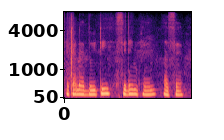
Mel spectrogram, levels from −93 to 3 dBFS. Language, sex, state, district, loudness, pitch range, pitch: Bengali, male, Assam, Hailakandi, -17 LUFS, 135-155 Hz, 145 Hz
